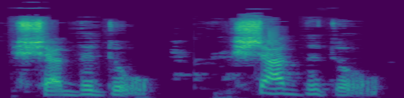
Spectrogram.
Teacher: Shut is in the rising, that is, a shut is in the high pitch, and from high pitch you are moving to low pitch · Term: falling intonation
